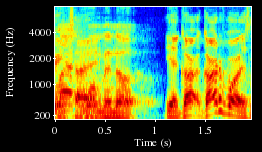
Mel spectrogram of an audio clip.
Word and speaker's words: Gardevoir: Tap your hip to the syllables. It's GARDEVOI.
